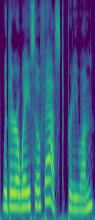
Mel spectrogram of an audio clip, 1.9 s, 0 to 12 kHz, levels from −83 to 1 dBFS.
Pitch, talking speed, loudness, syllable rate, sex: 220 Hz, 190 wpm, -15 LUFS, 5.5 syllables/s, female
